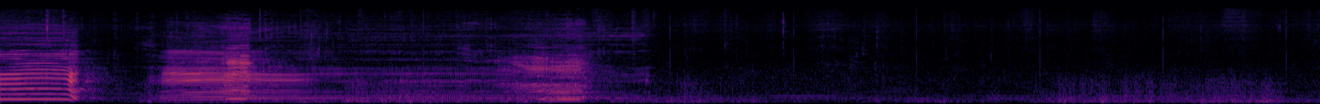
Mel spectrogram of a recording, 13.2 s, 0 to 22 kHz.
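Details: Three strong, rich moos in quick succession open this stretch from an English cattle yard in winter, where calves had been separated from their mothers; quieter murmuring lowing follows. Captured with paired Rode M5 microphones.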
